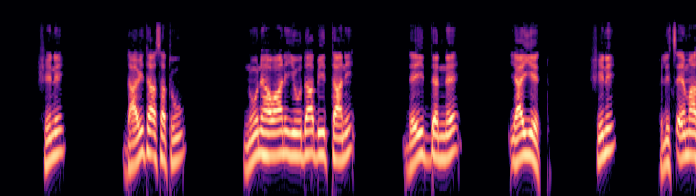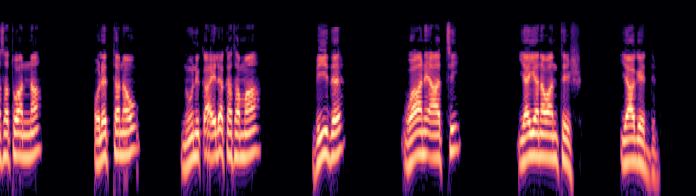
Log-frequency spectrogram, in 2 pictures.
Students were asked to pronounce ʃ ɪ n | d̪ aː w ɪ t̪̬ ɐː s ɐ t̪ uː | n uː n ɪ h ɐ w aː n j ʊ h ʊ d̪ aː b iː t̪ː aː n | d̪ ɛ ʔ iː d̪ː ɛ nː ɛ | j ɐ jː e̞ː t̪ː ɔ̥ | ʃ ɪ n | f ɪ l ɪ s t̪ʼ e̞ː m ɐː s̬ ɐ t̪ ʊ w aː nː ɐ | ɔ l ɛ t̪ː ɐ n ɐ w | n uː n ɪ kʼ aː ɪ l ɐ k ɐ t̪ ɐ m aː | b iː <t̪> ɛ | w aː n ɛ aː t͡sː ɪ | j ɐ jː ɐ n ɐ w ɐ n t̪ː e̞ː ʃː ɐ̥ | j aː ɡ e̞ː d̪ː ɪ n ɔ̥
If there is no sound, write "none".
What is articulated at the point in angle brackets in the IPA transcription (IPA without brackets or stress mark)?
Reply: d̪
